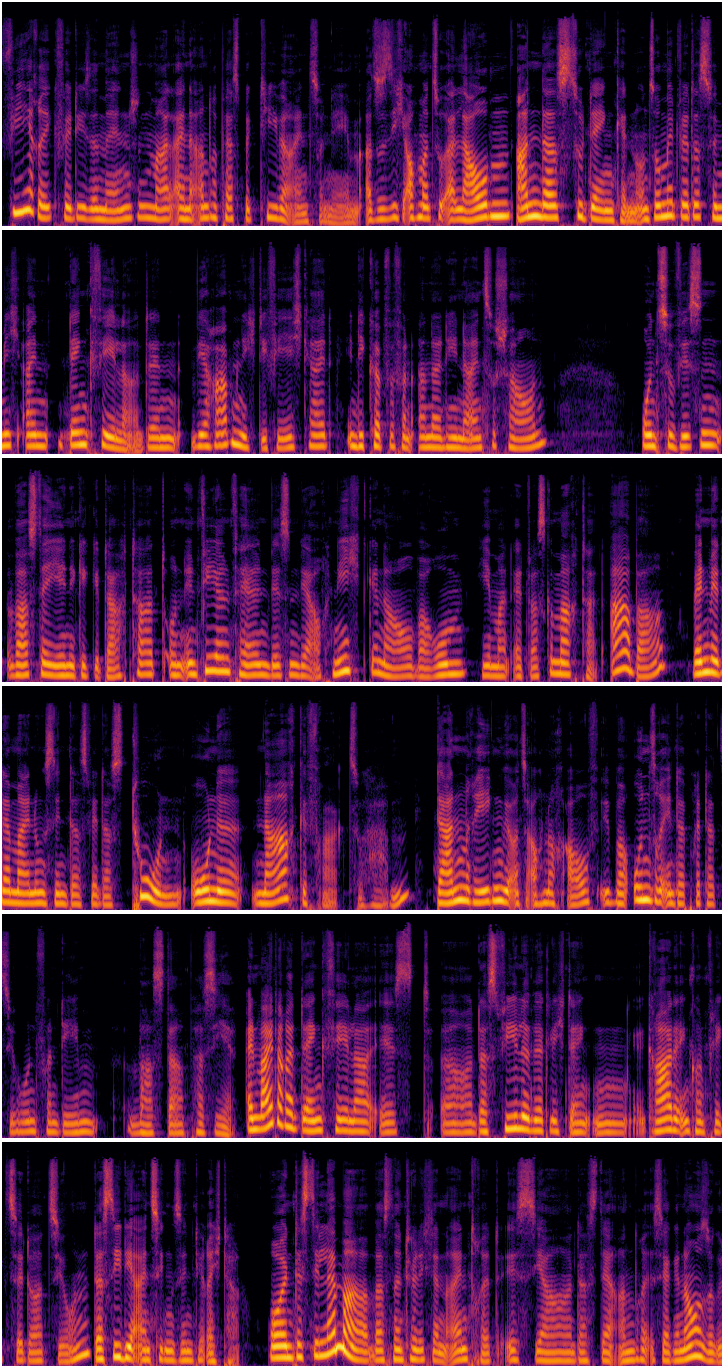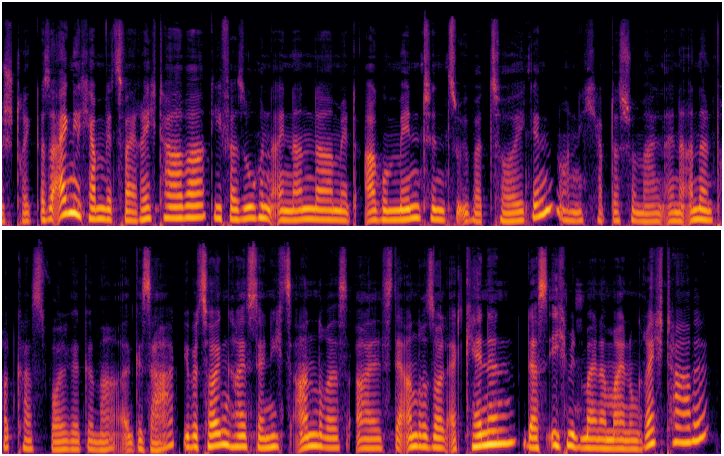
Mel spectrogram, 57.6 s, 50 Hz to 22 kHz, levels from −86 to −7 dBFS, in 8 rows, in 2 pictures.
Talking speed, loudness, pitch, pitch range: 170 wpm, -25 LUFS, 175 Hz, 160-200 Hz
